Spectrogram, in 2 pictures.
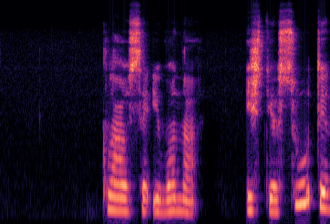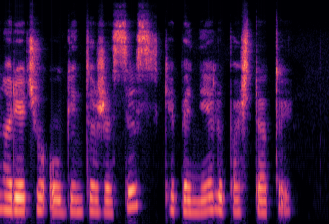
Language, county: Lithuanian, Vilnius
